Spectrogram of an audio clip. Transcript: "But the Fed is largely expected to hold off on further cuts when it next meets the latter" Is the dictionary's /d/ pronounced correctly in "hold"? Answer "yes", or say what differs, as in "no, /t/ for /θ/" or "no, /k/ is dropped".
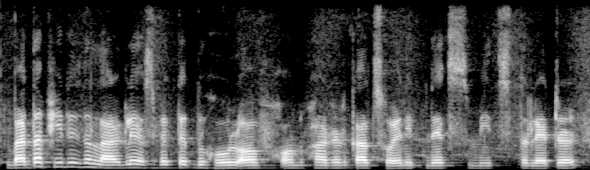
no, /d/ is dropped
